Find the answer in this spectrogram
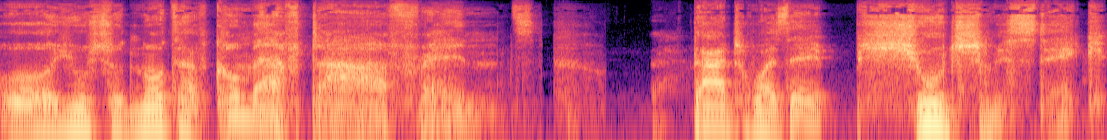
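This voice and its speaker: A man puts on a raspy, menacing character voice at a fairly slow pace. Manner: whispering.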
